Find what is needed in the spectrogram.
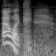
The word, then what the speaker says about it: Alex: My first name is spelled A-L-E-X. The world pronounces that Alex. My family pronounces it Alec. I go by Fitz because people don't get Alec right, and so often I'm called Fritz.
